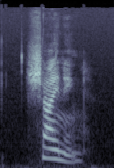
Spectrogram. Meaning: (adjective) 1. Emitting light 2. Reflecting light 3. Having a high polish or sheen 4. Having exceptional merit; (verb) present participle and gerund of shine
- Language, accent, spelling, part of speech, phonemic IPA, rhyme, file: English, US, shining, adjective / verb / noun, /ˈʃaɪnɪŋ/, -aɪnɪŋ, En-us-shining.ogg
